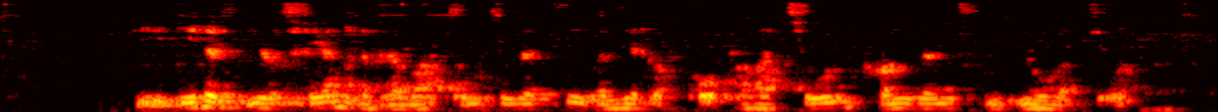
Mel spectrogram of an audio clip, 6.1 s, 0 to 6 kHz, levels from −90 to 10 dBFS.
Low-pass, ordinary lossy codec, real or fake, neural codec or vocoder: 5.4 kHz; none; real; none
